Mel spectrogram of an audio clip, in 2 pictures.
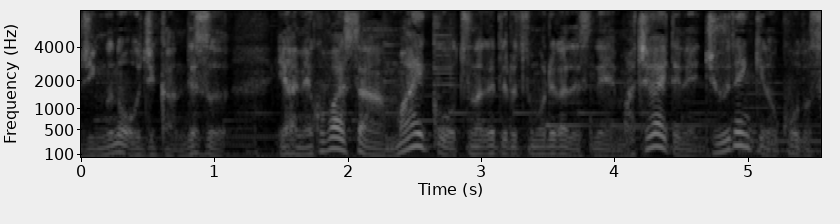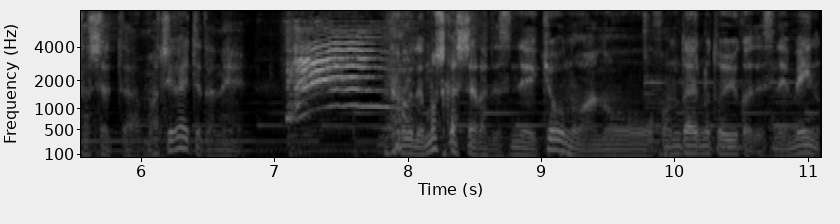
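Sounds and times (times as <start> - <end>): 
speech: 0.0 - 7.2, 7.8 - 11.0
cat meowing: 7.1 - 8.1.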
